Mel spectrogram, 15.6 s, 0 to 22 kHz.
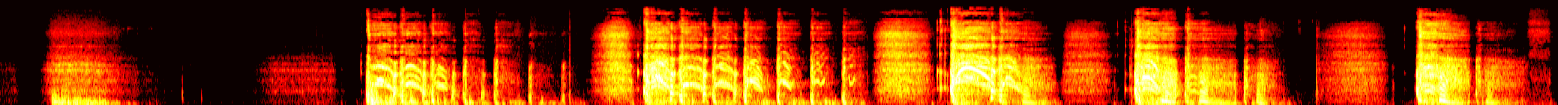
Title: Cross Dressing Coughing 116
